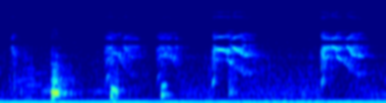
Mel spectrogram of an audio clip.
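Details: Seven-month-old male Standard Poodle puppy named Oasis, recovering about a week after being neutered, indoors: a sharp yelp followed by a series of high, descending whines and squeals, spaced roughly every half second to a second.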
